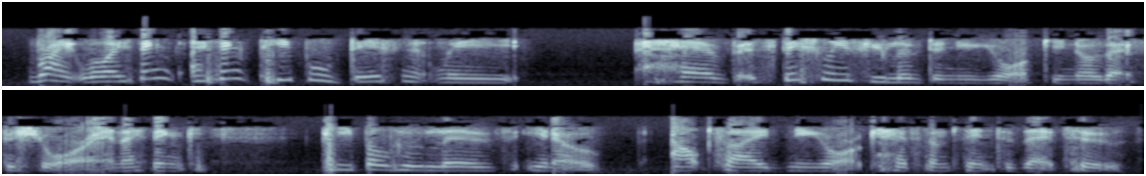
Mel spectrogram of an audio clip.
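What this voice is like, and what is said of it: New Zealand accent. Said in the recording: “I detect a southern accent, not from the South Bronx, but perhaps from Australia. ... It's New Zealand. ... You're a Kiwi.”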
